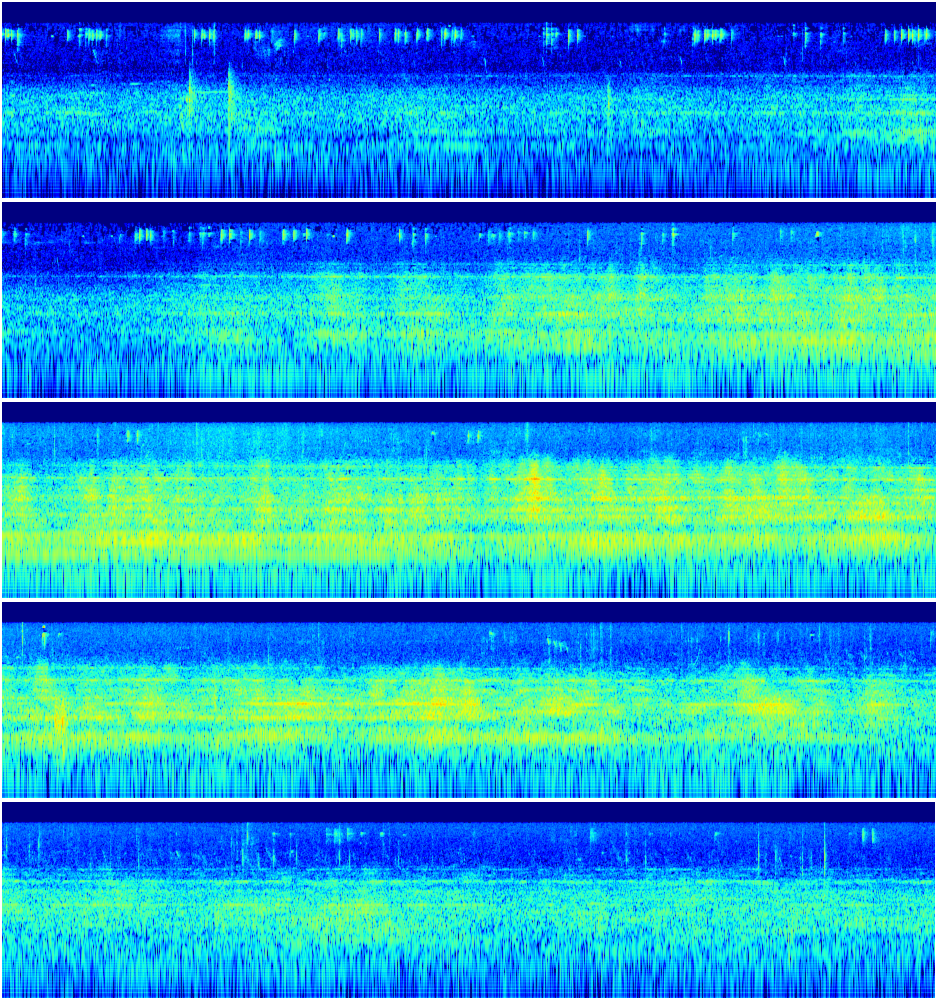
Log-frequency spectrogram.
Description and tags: an airplane approaches on a background of bird (Robin) calls and distant shots
airplane, birds, field-recording, nature, winter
